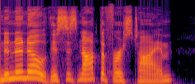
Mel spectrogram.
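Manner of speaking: plain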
